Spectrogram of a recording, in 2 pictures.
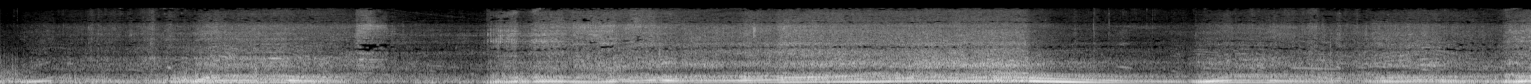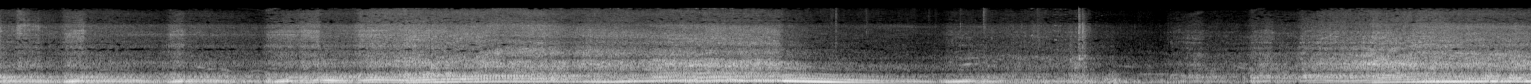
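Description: Off-road 4x4's engine revved hard again and again, pitch rising and falling about a dozen times, as the vehicle struggles stuck in a deep mud hole with its mud tyres spinning and throwing mud.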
